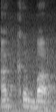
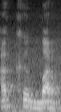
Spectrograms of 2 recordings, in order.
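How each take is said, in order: Both takes have the same delivery.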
